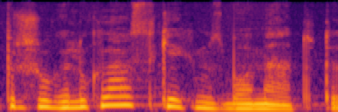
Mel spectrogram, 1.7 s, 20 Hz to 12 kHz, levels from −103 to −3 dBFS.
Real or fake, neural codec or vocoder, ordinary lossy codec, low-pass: real; none; MP3, 96 kbps; 10.8 kHz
